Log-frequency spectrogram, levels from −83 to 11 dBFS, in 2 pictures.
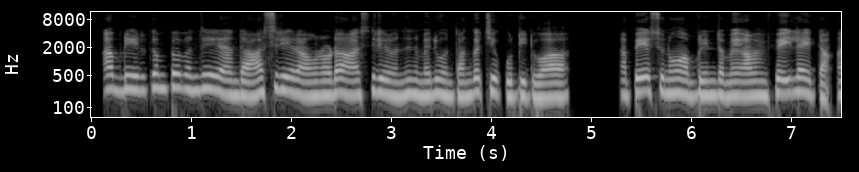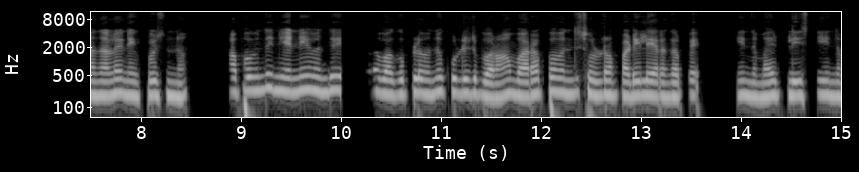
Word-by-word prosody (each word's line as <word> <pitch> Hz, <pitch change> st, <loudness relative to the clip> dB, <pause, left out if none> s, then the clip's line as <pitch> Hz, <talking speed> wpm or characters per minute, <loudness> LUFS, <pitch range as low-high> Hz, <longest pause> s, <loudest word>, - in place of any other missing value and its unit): அப்டி 255 Hz, 0 st, +1 dB
இருக்கம்ப்போ 260 Hz, +3 st, 0 dB
வந்து 245 Hz, +2 st, -1 dB, 0.2 s
அந்த 195 Hz, 0 st, 0 dB, 0.2 s
ஆசிரியர் 225 Hz, -1 st, 0 dB
அவனோட 190 Hz, +2 st, +1 dB, 0.2 s
ஆசிரியர் 200 Hz, +1 st, -1 dB
வந்து 180 Hz, +2 st, 0 dB
இந்த 195 Hz, -, +1 dB
மாரி 190 Hz, +3 st, +1 dB
உன் 180 Hz, 0 st, -2 dB
தங்கச்சிய 215 Hz, +4 st, +1 dB
கூட்டிட்டு 180 Hz, -1 st, -1 dB
வா. 170 Hz, +1 st, +3 dB, 0.7 s
நான் 195 Hz, -1 st, -5 dB
பேசணும் 220 Hz, -2 st, +2 dB
அப்டின்ற 190 Hz, +1 st, +1 dB
மாரி 185 Hz, 0 st, +1 dB
அவன் 190 Hz, 0 st, +1 dB
ஃபெயில் 210 Hz, +1 st, +2 dB
ஆயிட்டான் 185 Hz, -5 st, -1 dB
அதனால 185 Hz, +1 st, +1 dB
என்ன 190 Hz, -1 st, 0 dB, 0.2 s
போய் 190 Hz, -2 st, 0 dB
சொன்னான். 180 Hz, 0 st, -1 dB, 0.4 s
அப்போ 215 Hz, -, -1 dB
வந்து 245 Hz, +3 st, -1 dB, 0.2 s
என்னையும் 240 Hz, +2 st, +1 dB
வந்து 225 Hz, +3 st, 0 dB, 0.5 s
வகுப்புல 200 Hz, +2 st, 0 dB
வந்து 215 Hz, +3 st, 0 dB
கூட்டிட்டு 210 Hz, -1 st, 0 dB
போறான் 175 Hz, +3 st, +1 dB
வரப்போ 200 Hz, +4 st, +1 dB
வந்து 205 Hz, +1 st, -2 dB
சொல்றான். 195 Hz, -1 st, +1 dB
படியில 185 Hz, +1 st, +2 dB
இறங்கறப்பே 180 Hz, +2 st, -2 dB, 0.5 s
"இந்த 180 Hz, -2 st, 0 dB
மாரி 185 Hz, +2 st, +1 dB
ப்ளீஸ் 185 Hz, -2 st, 0 dB
டி 195 Hz, -, -6 dB
இந்த 180 Hz, 0 st, 0 dB
195 Hz, 170 wpm, -23 LUFS, 185-220 Hz, 0.7 s, வா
